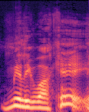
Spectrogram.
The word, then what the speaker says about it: Milwaukee: You know, it's actually pronounced Milwaukee, which is Algonquin for the good land.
